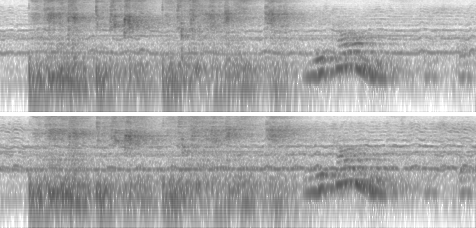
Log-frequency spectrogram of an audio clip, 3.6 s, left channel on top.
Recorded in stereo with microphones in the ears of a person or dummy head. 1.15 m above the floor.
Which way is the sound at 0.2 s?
55° left (ahead or behind).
